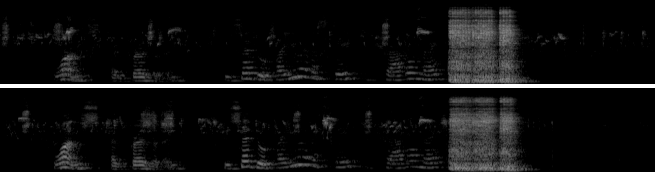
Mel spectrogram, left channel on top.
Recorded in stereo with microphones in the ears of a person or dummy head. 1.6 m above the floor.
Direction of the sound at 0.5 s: 55° right (ahead or behind).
